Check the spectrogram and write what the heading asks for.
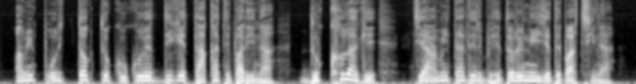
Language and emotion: Bengali, sad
